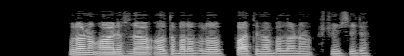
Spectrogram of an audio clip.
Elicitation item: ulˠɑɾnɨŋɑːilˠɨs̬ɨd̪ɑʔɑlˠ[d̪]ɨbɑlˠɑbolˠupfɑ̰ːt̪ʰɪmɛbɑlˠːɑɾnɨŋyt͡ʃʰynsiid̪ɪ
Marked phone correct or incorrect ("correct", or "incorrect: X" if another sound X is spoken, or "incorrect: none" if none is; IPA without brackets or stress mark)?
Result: incorrect: t̪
